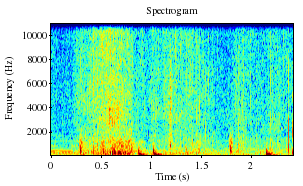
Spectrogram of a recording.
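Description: Clothing rustle close to the microphone, with several soft thumps, as the arms move while wrapping fishing line. Faint background music with held notes fades out early on.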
